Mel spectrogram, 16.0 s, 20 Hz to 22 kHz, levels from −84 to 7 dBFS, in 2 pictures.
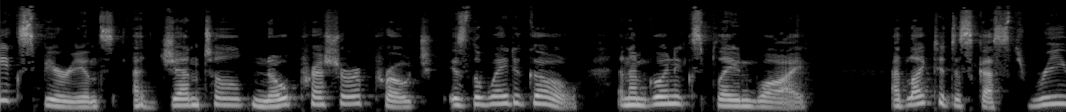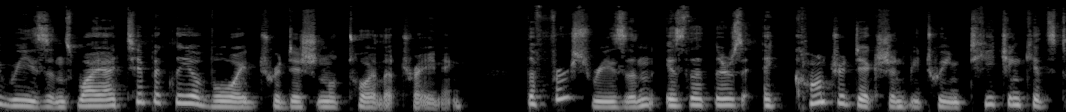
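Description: Listening to the speech in this recording, nothing stood out as technically wrong at any point.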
